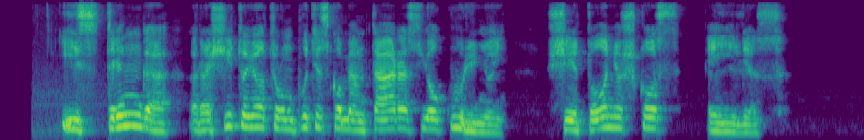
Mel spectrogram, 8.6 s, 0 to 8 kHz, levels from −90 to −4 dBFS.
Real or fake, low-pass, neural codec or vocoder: real; 7.2 kHz; none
